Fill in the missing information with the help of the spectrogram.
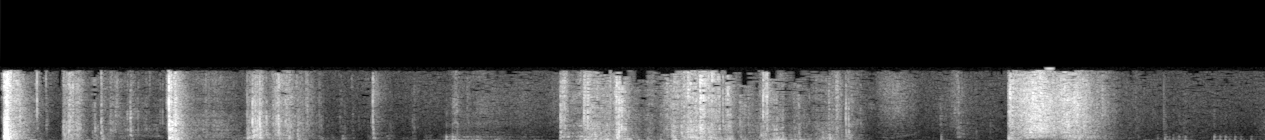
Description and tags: Dull rummaging through objects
